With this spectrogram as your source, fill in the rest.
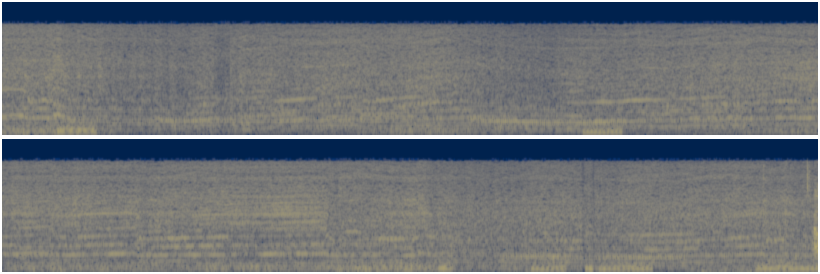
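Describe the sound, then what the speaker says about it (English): Formula race car engines of an Alfa and a Ferrari in a racing video game at the Austrian GP, a steady layered whine of revving and shifting engines throughout, with commentary running over it. "I love how the sound of the engines between the Alfa and the Ferrari are so close together"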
